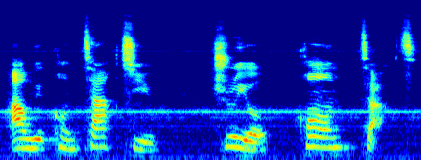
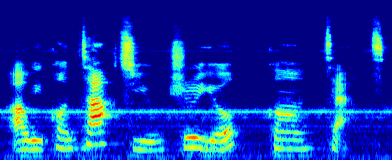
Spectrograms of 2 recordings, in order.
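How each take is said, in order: First: Slow, careful sentence stress on "through"; teaching sentence. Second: Slow model sentence with "through" stressed; repeated teaching sentence. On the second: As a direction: say "contact" as a verb with the stress on "tact". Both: Shown as a demonstration. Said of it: "Contact now is a verb".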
